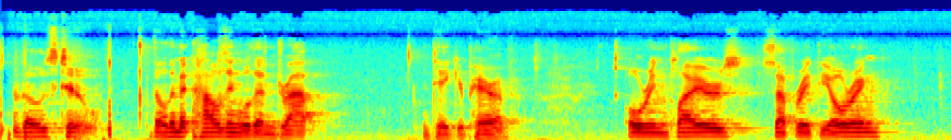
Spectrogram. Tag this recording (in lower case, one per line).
speech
